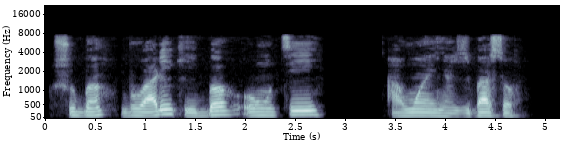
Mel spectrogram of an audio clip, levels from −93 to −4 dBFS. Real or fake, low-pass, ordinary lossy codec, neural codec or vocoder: real; 7.2 kHz; none; none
